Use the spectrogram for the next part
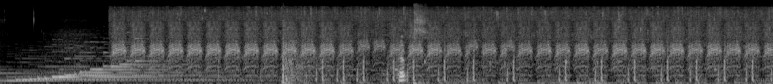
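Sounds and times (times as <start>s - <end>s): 
rising musical tone: 0.0s - 2.9s
video game duck quacking: 1.1s - 7.7s
speech: 4.0s - 4.5s.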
